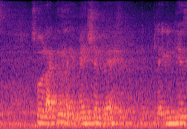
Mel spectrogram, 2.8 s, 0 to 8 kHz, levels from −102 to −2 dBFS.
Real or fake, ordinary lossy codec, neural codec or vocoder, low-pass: real; none; none; none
